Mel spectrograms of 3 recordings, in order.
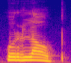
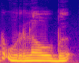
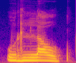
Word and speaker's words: Urlaub: Observe the pronunciation of the word is Urlaub, not Urlaub. Ending B sound, it should sound like P, like a P. So, Urlaub, macht Urlaub.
